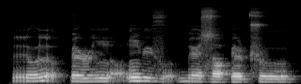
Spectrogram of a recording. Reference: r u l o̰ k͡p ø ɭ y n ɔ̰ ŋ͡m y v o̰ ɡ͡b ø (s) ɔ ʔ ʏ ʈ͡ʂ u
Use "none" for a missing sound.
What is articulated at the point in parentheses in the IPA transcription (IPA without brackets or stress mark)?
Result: z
